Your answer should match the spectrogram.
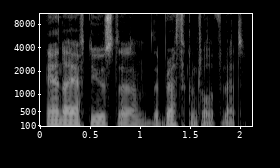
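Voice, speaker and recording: A man in his thirties from Norway with a Norwegian accent, giving an unscripted music software tutorial from his home studio, talking haltingly with many restarts and fillers. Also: medium pitch, little pitch movement, vocal fry, no room sound. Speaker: music producer demonstrating software.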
